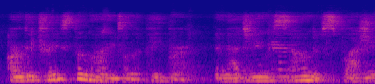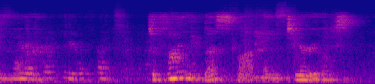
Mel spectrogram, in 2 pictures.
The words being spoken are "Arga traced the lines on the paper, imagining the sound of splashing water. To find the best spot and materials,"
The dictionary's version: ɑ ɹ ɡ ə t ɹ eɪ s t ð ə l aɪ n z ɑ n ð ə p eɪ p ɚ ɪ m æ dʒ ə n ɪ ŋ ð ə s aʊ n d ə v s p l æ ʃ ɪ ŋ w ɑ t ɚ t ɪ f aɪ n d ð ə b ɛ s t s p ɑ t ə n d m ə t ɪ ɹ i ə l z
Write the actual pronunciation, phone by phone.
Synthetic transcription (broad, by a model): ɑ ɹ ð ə t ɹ eɪ s ð ə l aɪ n z n ð ə p eɪ p ɚ ɪ m æ dʒ ə n ɪ ŋ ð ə s aʊ n d ə v s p l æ ʃ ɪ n w ɑ t ɚ t ɪ f aɪ n ð ə b ɛ s t s p ɑ t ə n m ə t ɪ ɹ i l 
